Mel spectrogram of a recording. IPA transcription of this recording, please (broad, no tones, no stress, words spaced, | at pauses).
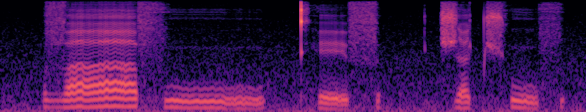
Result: vaː fuː | kʰef | t͡ʃat͡ʃʰuf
